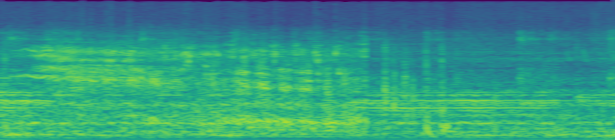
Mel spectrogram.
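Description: A horse neighs amid a dense, loud clatter that sounds like galloping hooves as a rider gallops fast toward a group of villagers, the noise steady throughout with sharper thumps toward the end. No one speaks.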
